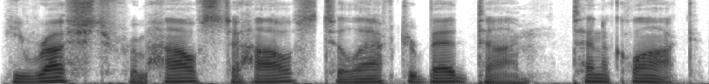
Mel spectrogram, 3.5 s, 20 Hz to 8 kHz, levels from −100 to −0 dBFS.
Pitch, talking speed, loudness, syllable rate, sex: 105 Hz, 170 wpm, -20 LUFS, 5.1 syllables/s, male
